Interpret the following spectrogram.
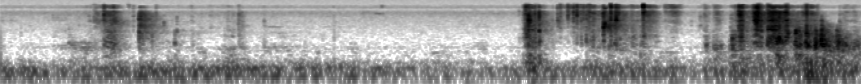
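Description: Paper pages of a large picture book rustling as they are handled and turned: a couple of brief rustles about a second in, then louder rustling around four seconds in and again near the end as the pages are flipped.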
